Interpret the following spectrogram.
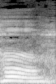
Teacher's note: अंतः मुखी व्यंजन। जिस व्यंजन का उच्चारण मुख के आंतरिक भाग अर्थात स्वर यंत्र इंग्लिश में इसे कहते हैं लेरिंग्स से हो उसे अंतर्मुखी व्यंजन कहते हैं।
